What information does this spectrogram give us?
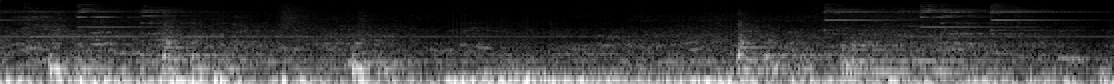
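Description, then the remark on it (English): A steady, churning rumble like a running dishwasher, with bright metallic jingles from rattling, lit-up perforated tubes connected to electric wires, ringing out in short bursts near the start and again toward the end. “That's it. Sort of a jingling dishwasher. It's tubes with holes in.”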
